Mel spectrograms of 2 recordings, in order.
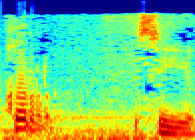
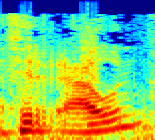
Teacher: فتكون الراء بعد في سكونها وسبقها بالضمة مفخمة، بعكس ما لو قلنا فرعون فإنها مرققة لكسر ما قبلها.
